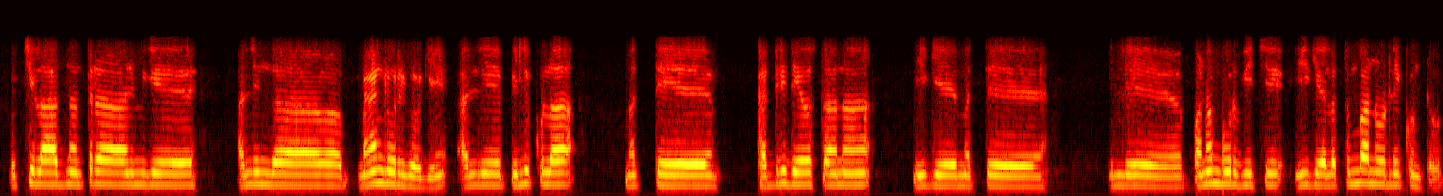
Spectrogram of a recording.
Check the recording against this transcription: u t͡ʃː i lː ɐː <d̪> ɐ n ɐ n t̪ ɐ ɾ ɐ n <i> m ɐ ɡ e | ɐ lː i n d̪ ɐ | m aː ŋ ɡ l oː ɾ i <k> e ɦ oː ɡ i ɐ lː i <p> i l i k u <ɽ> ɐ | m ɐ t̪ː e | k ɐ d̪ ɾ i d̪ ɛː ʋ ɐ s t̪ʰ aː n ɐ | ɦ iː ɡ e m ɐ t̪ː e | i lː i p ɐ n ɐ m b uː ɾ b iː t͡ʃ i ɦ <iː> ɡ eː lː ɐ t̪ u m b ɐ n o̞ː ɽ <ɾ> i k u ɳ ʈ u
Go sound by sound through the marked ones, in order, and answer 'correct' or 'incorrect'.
correct, correct, incorrect: ɡ, correct, incorrect: l, correct, incorrect: l

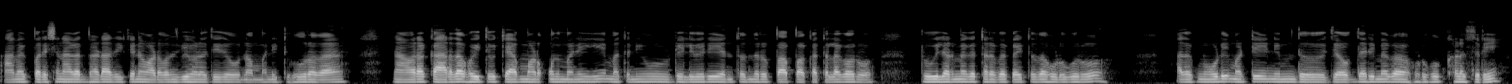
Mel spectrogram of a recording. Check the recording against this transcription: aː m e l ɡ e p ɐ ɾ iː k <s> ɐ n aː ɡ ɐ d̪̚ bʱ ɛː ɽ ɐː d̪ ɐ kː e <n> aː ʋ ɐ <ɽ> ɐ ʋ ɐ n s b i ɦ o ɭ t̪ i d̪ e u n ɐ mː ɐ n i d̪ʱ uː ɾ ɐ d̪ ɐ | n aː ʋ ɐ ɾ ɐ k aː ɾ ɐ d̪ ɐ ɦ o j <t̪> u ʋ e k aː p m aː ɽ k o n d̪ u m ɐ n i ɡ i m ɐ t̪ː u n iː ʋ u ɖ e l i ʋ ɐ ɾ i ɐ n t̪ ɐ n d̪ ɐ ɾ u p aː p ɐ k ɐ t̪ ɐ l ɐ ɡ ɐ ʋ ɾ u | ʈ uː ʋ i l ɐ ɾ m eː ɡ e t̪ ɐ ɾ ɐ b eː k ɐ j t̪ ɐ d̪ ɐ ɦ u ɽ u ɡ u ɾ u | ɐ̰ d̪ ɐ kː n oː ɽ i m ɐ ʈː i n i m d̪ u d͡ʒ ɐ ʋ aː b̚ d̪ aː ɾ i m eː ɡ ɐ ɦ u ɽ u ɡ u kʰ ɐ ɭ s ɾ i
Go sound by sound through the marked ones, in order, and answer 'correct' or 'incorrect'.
incorrect: ʂ, correct, correct, correct

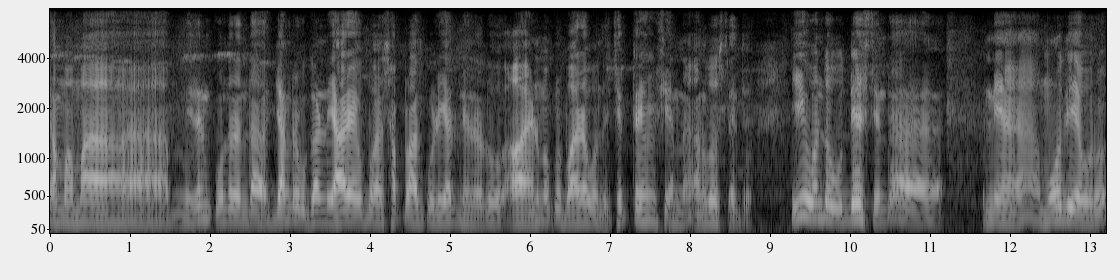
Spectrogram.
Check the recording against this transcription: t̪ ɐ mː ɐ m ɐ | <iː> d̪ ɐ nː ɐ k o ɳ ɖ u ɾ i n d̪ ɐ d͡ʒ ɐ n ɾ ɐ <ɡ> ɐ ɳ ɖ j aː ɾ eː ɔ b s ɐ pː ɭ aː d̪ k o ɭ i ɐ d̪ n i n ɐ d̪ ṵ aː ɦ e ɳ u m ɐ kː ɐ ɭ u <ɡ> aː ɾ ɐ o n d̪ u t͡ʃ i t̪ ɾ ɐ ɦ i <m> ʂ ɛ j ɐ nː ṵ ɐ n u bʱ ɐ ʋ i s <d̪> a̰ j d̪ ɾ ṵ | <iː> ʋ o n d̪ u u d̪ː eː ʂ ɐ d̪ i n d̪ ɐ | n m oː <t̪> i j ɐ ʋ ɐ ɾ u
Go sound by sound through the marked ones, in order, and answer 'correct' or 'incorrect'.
incorrect: i, correct, incorrect: b, correct, incorrect: t̪, correct, incorrect: d̪

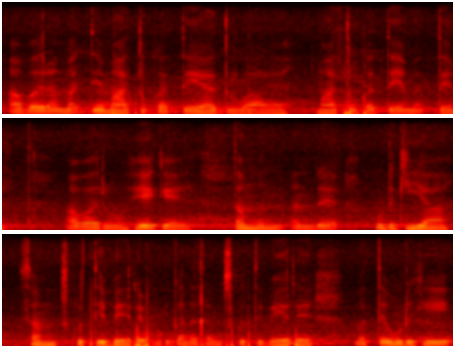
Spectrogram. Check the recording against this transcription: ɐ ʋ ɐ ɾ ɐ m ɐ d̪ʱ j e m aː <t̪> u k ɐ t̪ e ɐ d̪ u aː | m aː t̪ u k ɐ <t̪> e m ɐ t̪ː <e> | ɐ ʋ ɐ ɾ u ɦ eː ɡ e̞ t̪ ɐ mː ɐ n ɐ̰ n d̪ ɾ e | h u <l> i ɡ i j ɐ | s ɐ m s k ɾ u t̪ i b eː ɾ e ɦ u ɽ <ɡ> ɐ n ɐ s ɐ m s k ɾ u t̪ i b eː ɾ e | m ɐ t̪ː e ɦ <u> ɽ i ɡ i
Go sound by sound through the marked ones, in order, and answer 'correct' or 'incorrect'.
correct, correct, correct, incorrect: ɽ, correct, correct

